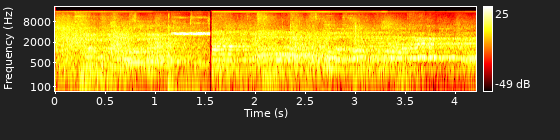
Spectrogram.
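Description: Indoor mini-football match in a gym hall: the ball bouncing and being kicked, with players calling out, all echoing in the large room.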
